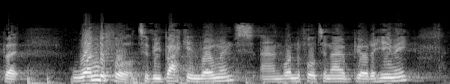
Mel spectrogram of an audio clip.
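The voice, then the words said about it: Tired, slightly strained voice. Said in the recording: “my voice doesn't sound quite right today ... there was quite a bit of screaming went on ... my voice is a little bit tired”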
